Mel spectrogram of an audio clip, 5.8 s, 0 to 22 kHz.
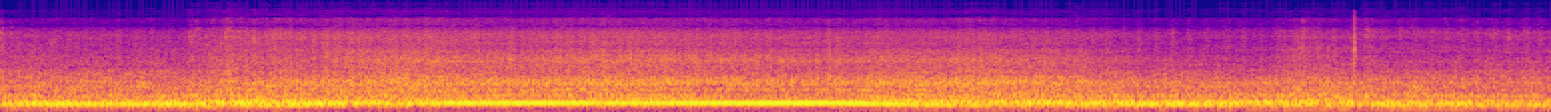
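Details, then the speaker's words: John Deere S140 with 48in deck after belt, idler and spindle work: deck engaged, steady even hum with no squeal, rattle or grind, a properly running deck. "You can lift the deck, make sure everything's working right, and I'm going to show you guys what it sounds like. Proper deck should sound like."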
